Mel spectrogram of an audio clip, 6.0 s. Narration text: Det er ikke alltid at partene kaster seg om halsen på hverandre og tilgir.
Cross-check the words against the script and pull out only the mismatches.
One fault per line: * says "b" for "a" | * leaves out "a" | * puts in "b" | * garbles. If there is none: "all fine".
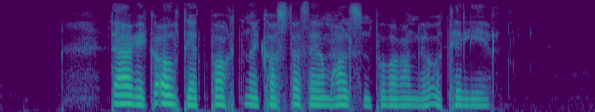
all fine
